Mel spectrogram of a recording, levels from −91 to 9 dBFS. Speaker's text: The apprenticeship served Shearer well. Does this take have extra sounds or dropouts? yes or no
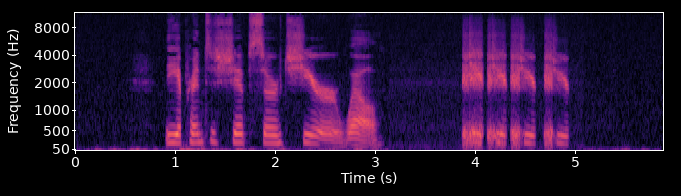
yes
